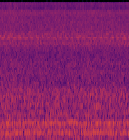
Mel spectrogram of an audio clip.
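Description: Steady, dense buzzing of many honey bees at a hive during a pre-winter inspection, a continuous drone without pauses, fairly close and moderately quiet.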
